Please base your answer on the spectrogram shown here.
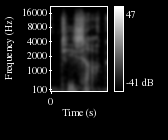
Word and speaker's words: TSSOC: Say it for me, Juan. T-Sock. TSOC. T-Sock. TSOC, is that how you say it?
